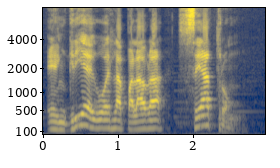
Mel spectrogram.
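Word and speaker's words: θέατρον: En griego es la palabra seatrón o algo así, ¿no? Seatrón, con el acento en la E.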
